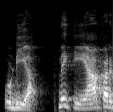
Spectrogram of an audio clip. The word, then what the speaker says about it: Odia: आगे बात की जाए 96 amendment substituted Odia from Oriya, consequently the Oriya language in the 8th schedule shall be pronounced as Odia।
